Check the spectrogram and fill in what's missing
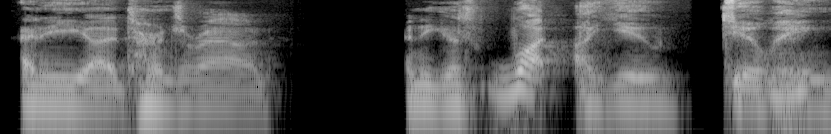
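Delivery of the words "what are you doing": slow, cranky delivery. Retelling what Simon Cowell asked on turning around: imitating Simon Cowell. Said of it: "like Simon".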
